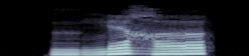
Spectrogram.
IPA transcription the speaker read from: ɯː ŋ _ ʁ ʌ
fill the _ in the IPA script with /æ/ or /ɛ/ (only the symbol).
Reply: ɛ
